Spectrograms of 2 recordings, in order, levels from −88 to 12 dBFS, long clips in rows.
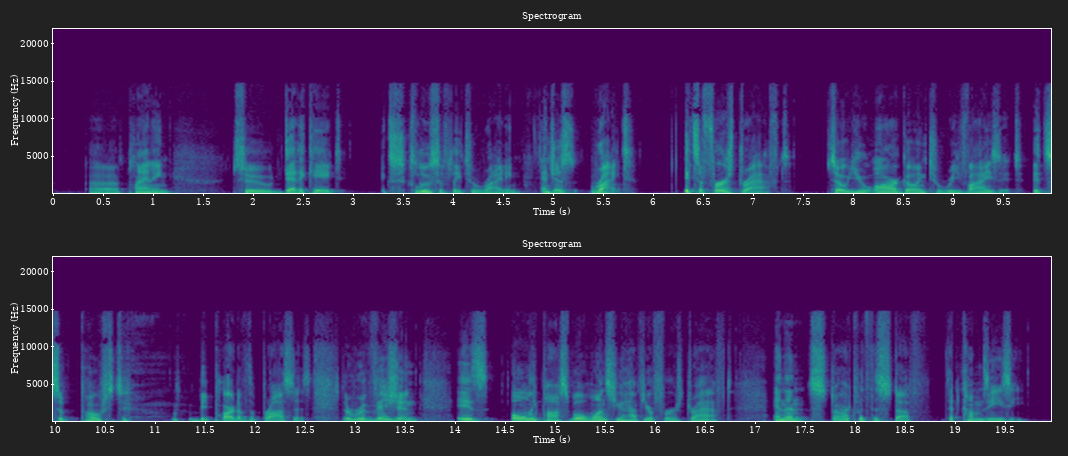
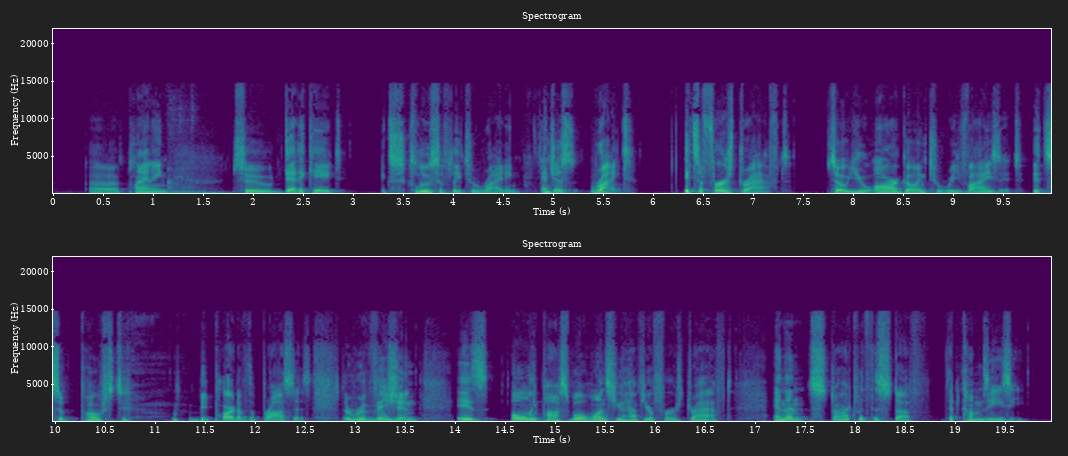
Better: first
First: none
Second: door banging; faint; at 1 s; peak 15 dB below the speech

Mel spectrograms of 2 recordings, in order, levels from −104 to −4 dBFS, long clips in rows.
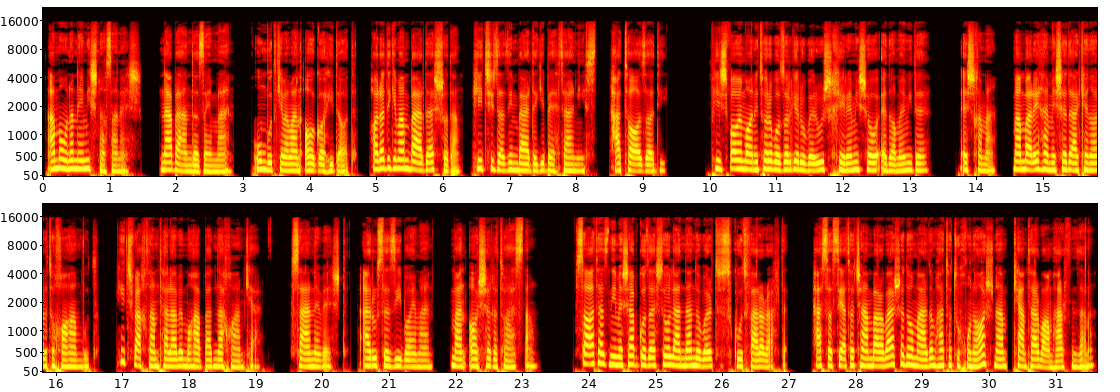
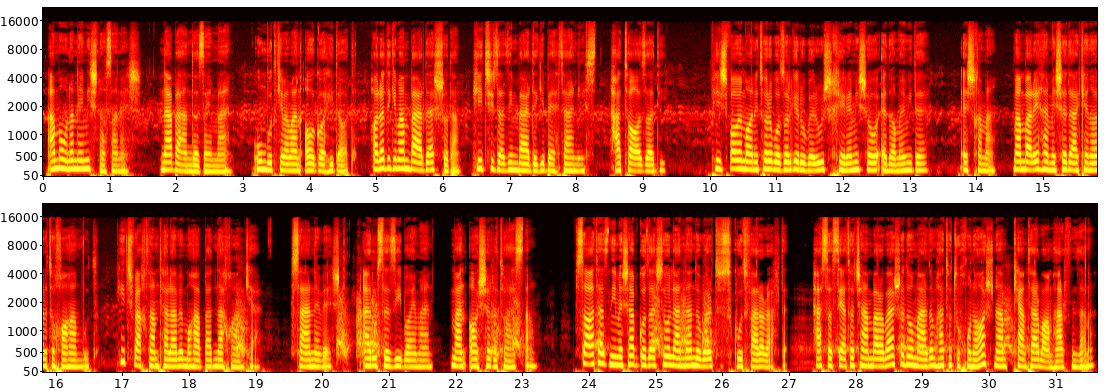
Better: first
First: none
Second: animal sounds; noticeable; throughout; 20 dB below the speech

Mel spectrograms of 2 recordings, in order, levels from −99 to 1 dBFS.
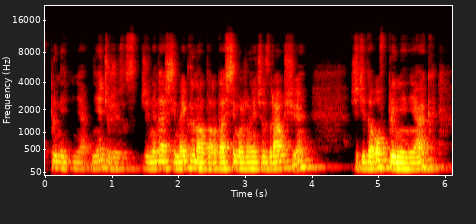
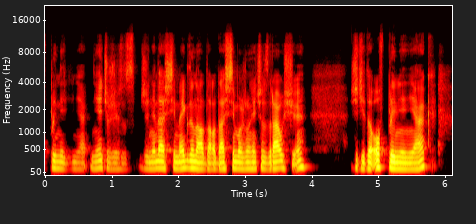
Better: second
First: off-mic speech; far // room echo; very slight; dies away in 0.3 s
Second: none

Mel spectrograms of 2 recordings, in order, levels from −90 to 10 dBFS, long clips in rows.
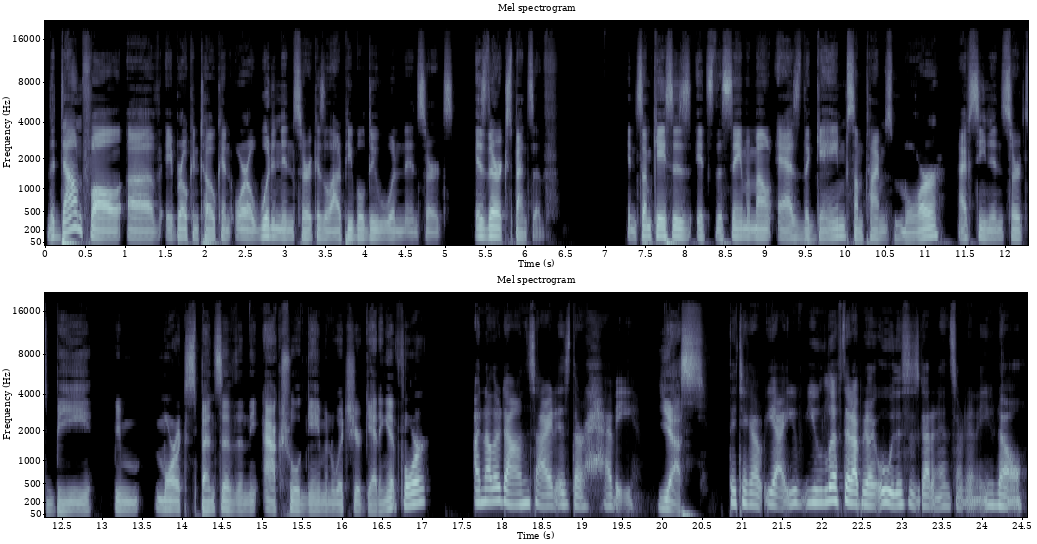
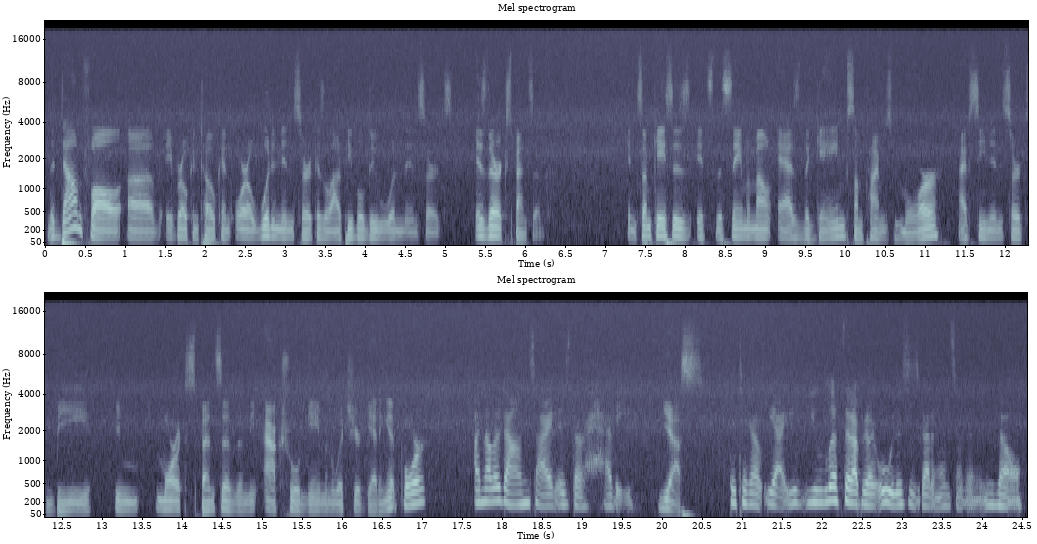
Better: first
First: none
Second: hiss; loud; throughout; 10 dB below the speech

